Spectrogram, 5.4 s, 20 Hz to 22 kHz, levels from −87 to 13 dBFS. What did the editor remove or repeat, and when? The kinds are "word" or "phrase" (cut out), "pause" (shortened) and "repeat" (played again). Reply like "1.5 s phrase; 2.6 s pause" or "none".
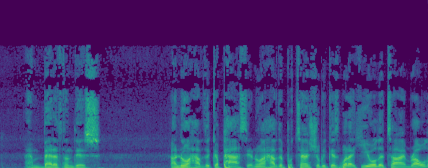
4.2 s word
